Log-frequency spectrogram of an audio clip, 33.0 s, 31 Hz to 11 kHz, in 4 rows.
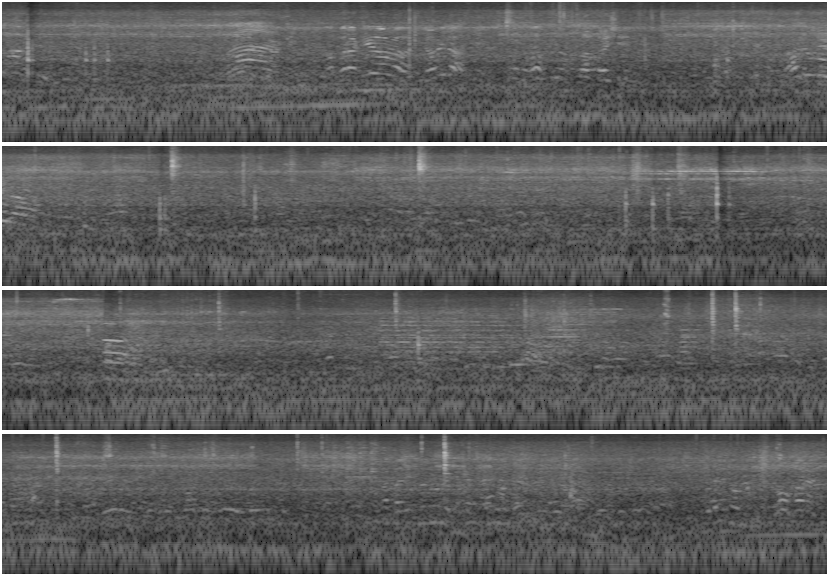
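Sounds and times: indistinct voices: 0:00.0 - 0:33.0
road traffic rumble: 0:00.0 - 0:33.0
sharp clicks and knocks: 0:00.2 - 0:01.2.

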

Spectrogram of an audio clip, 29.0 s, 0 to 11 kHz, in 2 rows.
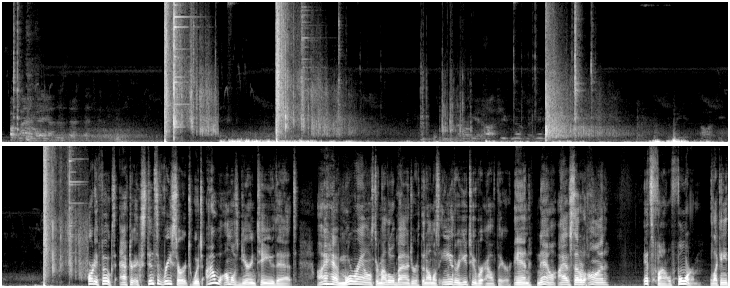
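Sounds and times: suppressed rifle shots: 0:03.2 - 0:04.4, 0:05.5 - 0:07.4, 0:10.7 - 0:12.4, 0:15.3 - 0:16.3.

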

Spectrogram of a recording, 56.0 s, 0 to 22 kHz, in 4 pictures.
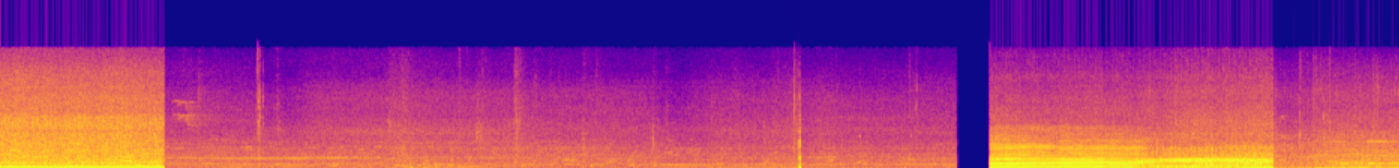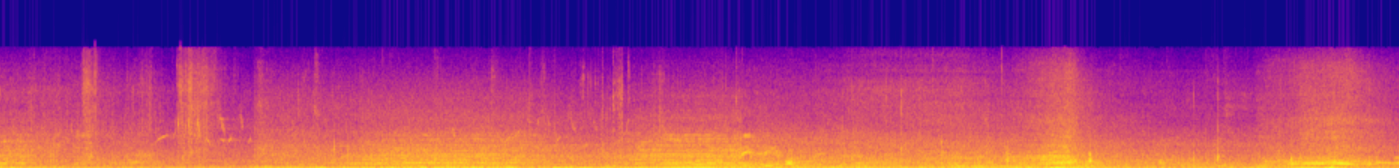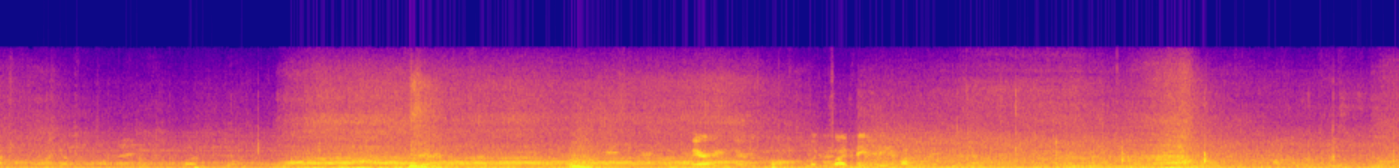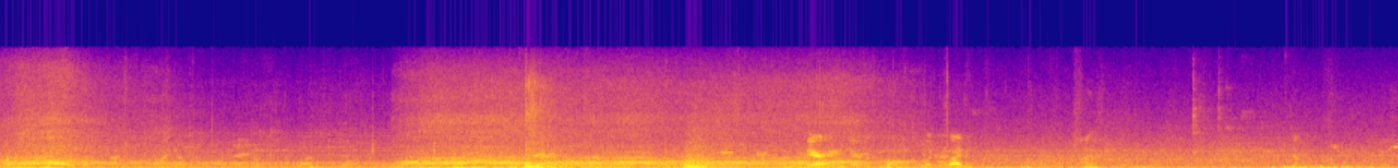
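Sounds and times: steady background noise: 0:00.0 - 0:55.9
distant chainsaw droning: 0:09.9 - 0:14.4, 0:16.6 - 0:22.8, 0:23.4 - 0:29.6, 0:30.2 - 0:51.6.

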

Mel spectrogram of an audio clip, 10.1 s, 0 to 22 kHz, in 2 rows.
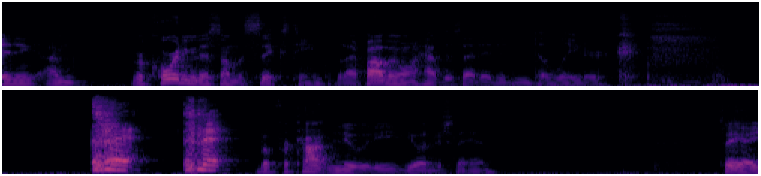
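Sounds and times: man coughing: 0:05.6 - 0:06.6.

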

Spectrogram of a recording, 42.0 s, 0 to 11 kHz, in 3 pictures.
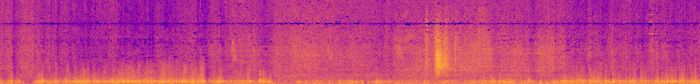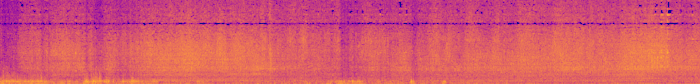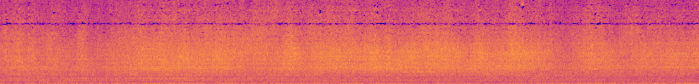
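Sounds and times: wind buffeting microphone: 0:00.0 - 0:38.7
tractor diesel engine running: 0:00.0 - 0:41.9.

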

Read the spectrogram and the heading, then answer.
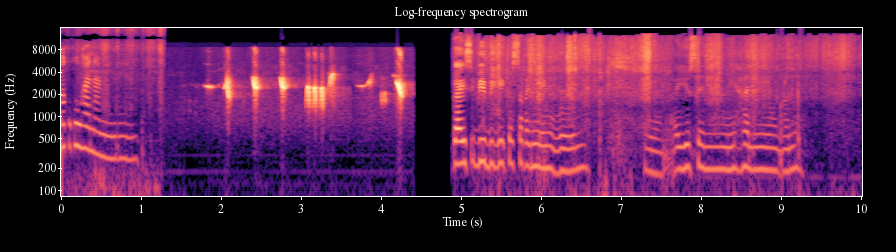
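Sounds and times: bird chirping: 0:01.4 - 0:04.4
bird trill: 0:01.4 - 0:04.4.

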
